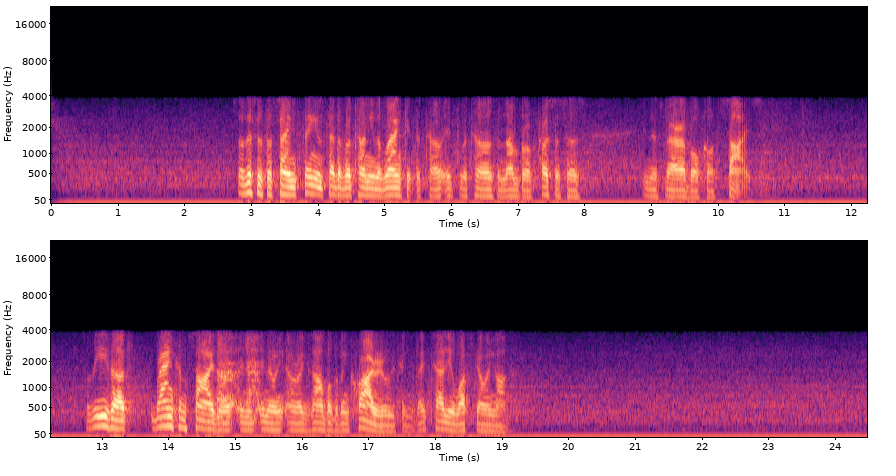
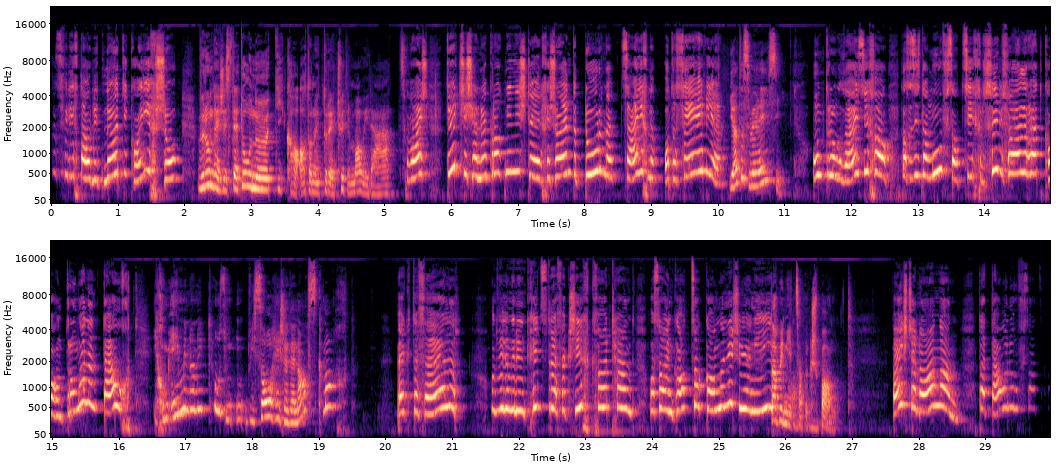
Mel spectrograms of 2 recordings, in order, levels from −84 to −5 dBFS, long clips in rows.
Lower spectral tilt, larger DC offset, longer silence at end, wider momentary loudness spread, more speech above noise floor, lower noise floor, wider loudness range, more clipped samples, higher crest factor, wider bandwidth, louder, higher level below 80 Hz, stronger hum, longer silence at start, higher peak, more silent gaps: first, -11 dB/octave vs -2.5 dB/octave; first, 2% vs under 0.1%; second, 0 s vs 0.25 s; first, 26 LU vs 10 LU; second, 23 dB vs 43 dB; second, -37 dBFS vs -58 dBFS; first, 11 LU vs 4 LU; first, 0.1% vs under 0.1%; about the same, 16 dB vs 12 dB; second, 4 kHz vs 16.5 kHz; about the same, -14 LUFS vs -15 LUFS; first, -42 dBFS vs -58 dBFS; neither; about the same, 0 s vs 0 s; about the same, 0 dBFS vs -2 dBFS; neither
